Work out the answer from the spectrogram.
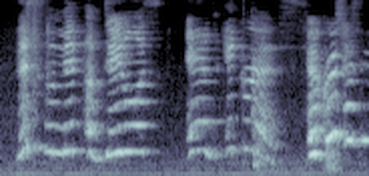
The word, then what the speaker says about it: Daedalus: with an S and rhymes with hmm rhymes with escalius sort of wait no Pegasus it rhymes with Pegasus no idea I have no idea ridiculous it's Daedalus I mean I hate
